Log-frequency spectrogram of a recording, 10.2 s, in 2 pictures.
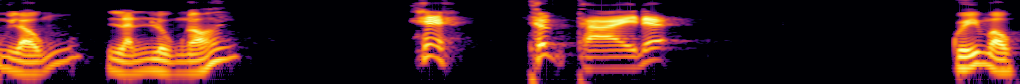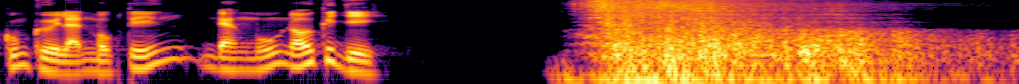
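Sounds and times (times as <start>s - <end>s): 
speech: 0.0s - 1.2s, 2.0s - 3.4s, 4.8s - 7.1s
thunder crash: 7.9s - 10.1s.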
